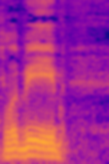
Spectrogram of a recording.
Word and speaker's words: Lviv: It's pronounced Lvov. It used to be. Now it's pronounced Lviv.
